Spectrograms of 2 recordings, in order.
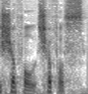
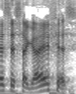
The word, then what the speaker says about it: SSHFS: E como que você pronuncia esse nome? Eu chamaria de Shuffles. – Ah, já não sei, cara. Pra mim é SSHFS.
